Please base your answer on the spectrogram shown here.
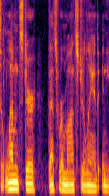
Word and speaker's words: Leominster: and say that's not how it's pronounced it's pronounced lemonster so I know I I went back and listened to part of that and I just kept on saying Leominster is the town and the Leominster State for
